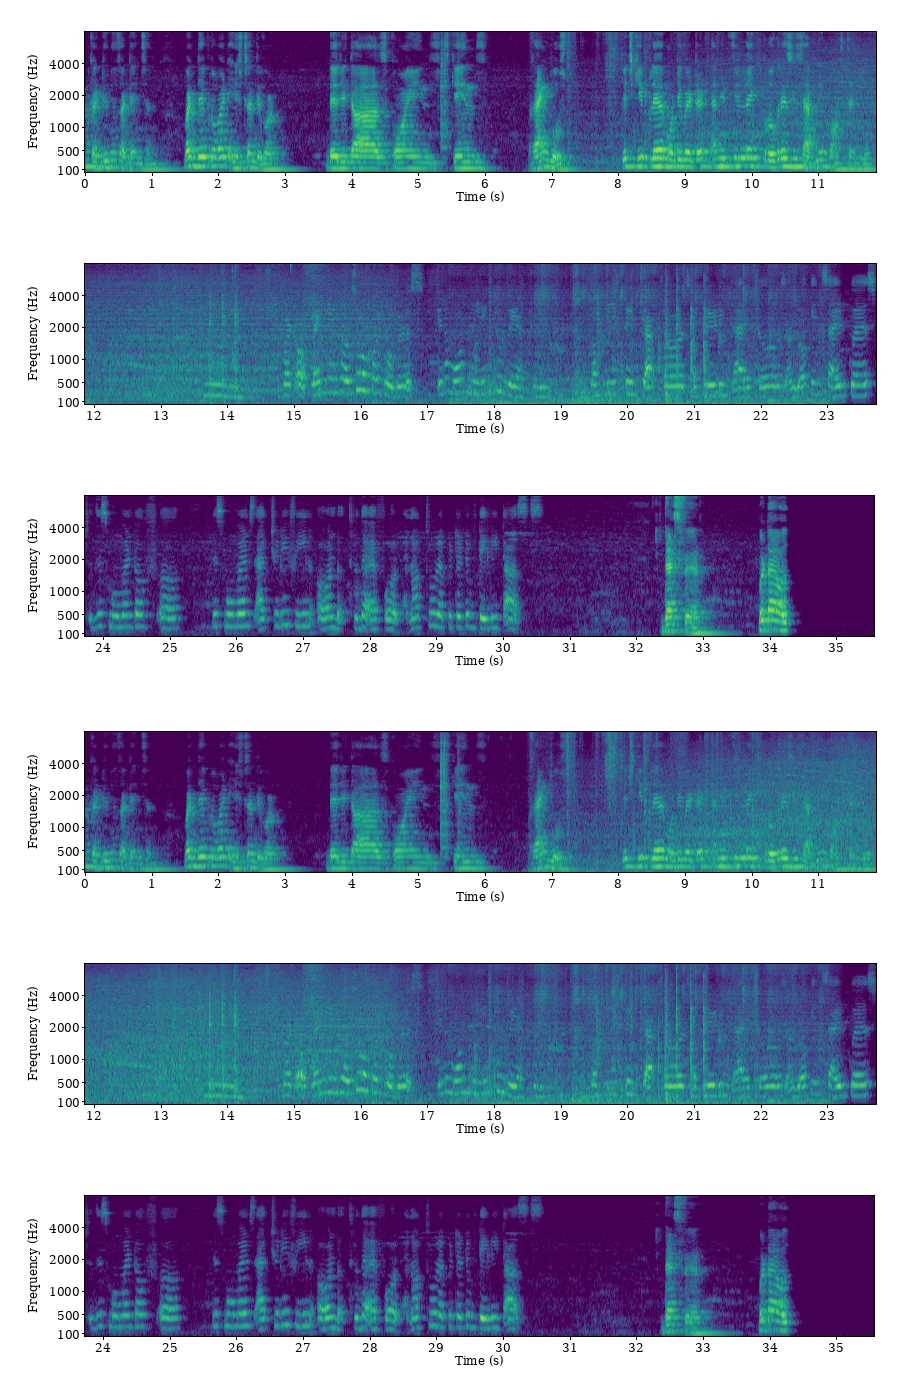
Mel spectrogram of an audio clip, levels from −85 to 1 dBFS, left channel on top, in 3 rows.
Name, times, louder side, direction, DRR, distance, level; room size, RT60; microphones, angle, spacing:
voice 1, 0.0-3.1 3.6-6.1 6.7-7.4 8.1-12.0 14.6-14.7 32.4-33.3 33.8-34.3, left 5 dB, 75° left, 0.4 m, -22 dB
Writing, 5.3-5.9 6.6-22.0, right 4 dB, 75° right, 0.7 m, -39 dB
sound 1, 6.6-21.2 21.8-22.3, right 3 dB, 25° right, 0.3 m, -37 dB
voice 2, 13.6-14.5 14.7-18.9 19.4-25.2 25.6-30.6, equal, 25° left, 0.9 m, -29 dB
sound 2, 17.2-23.2, left 1 dB, 40° right, 1.2 m, -35 dB
4.2 x 2.4 x 2.7 m
head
